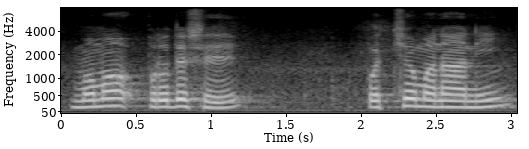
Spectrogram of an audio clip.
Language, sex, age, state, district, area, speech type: Sanskrit, male, 18-30, West Bengal, Murshidabad, rural, spontaneous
